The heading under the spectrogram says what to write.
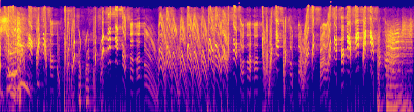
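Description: Loud, busy DJ turntable scratching from a recorded track fills the whole stretch, a rapid run of back-and-forth record sweeps rising and falling in pitch with choppy, rhythmic cuts and no voices.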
